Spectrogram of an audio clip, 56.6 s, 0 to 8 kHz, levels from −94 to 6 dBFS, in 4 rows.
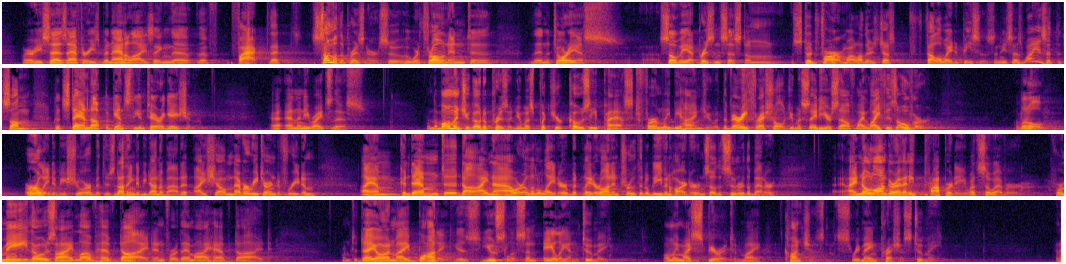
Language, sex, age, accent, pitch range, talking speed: English, male, 50-69, American, 105-145 Hz, 180 wpm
